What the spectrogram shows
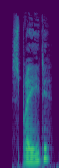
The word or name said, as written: sprede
